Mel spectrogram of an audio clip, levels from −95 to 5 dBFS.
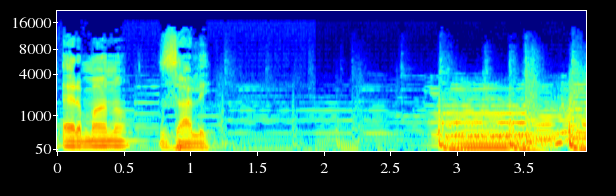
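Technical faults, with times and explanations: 1.94 to 3.97 s: de-emphasis applied wrongly. From about 1.94 s the treble falls away smoothly, down by about 11 dB at 10 kHz relative to 1 kHz. A high-frequency cut meant to reverse pre-emphasis met audio without it, or was applied twice. The result sounds dull and muffled.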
